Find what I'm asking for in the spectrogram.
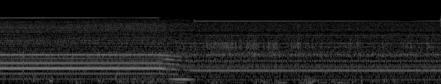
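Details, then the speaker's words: DLP rear projection TV colour wheel after contact cleaner with lubricant in the motor bearings: steady whirring shifts down in pitch and fails to settle, speed hunting because WD40 covered the light speed sensor; cleaning it fixed regulation and quieted it. "hey that's a lot better although the speed regulation still is not working"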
